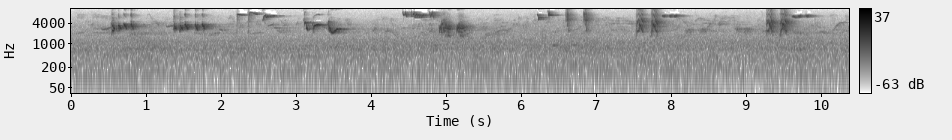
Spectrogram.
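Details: A song thrush sings loud, varied phrases of clear whistles and sharp chips, some phrases repeated twice in a row, with short pauses between bursts.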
